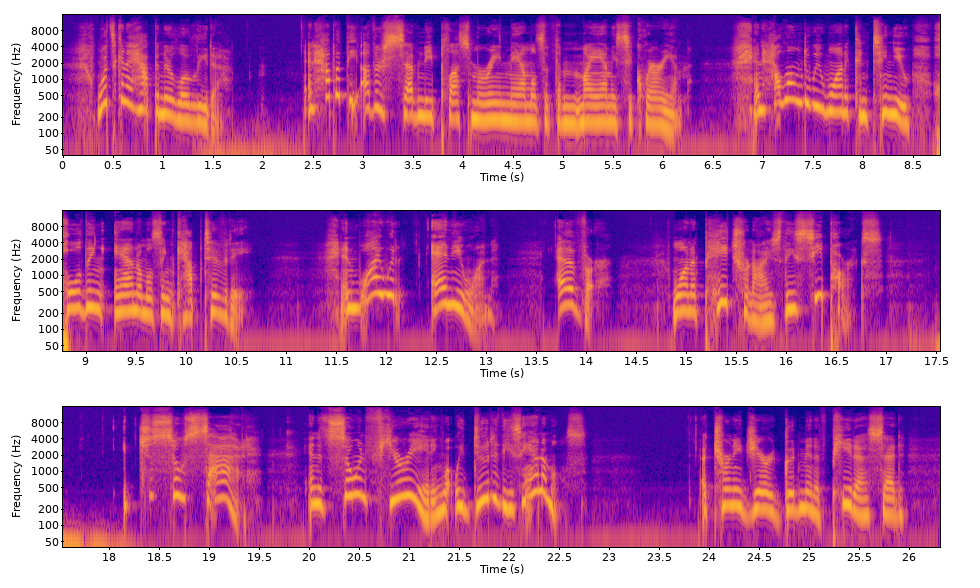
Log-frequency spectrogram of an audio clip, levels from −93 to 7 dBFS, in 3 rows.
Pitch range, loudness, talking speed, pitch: 180-290 Hz, -15 LUFS, 140 wpm, 225 Hz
